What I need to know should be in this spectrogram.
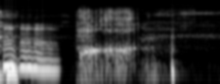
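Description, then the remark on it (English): A voice imitates snoring: a low droning groan slides downward, then a rough, raspy inhaled snore rattles for about half a second, ending with a brief soft thump. “A family full of snoring people.”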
